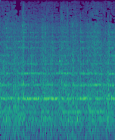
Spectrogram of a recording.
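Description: Steam locomotive whistles sounding a steady chord of several notes, over the rumble and clank of steam locomotives rolling slowly past.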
